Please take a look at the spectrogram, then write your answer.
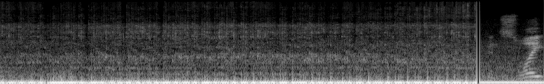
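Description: A Holden HQ's engine runs steadily while the car is driven, a loud, constant low rumble throughout with a person talking over it, cutting out abruptly near the end.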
